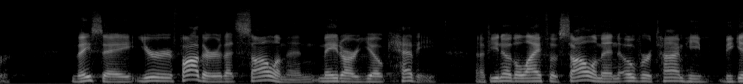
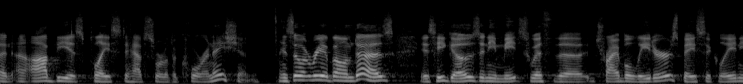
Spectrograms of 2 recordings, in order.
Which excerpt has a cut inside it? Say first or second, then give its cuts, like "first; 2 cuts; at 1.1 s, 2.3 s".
second; 1 cut; at 2.7 s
